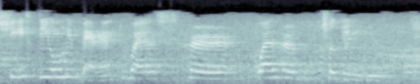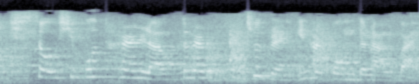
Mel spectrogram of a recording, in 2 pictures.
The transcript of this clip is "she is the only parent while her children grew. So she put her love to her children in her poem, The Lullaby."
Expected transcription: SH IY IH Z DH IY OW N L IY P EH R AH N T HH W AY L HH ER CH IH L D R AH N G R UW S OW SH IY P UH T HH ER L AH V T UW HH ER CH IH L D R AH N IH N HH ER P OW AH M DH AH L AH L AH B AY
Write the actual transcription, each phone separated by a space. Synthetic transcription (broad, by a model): SH IY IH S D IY OW N L IY P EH R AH N T HH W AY L HH ER CH IH L D R AH N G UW S OW SH IY P UH T HH ER L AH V T UW HH ER CH IH L D R AH N IH N HH ER F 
